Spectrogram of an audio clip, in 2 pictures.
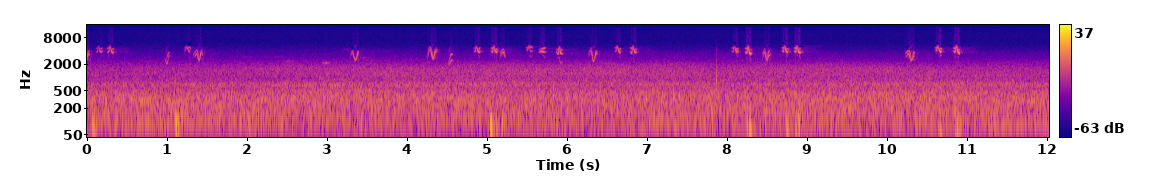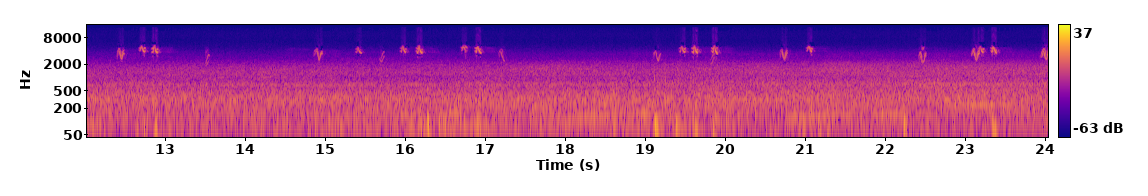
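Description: Finches calling on a ledge, many short, high, thin chirps in scattered clusters throughout, set over a steady, broad low rumble of background noise. No voices are heard.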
